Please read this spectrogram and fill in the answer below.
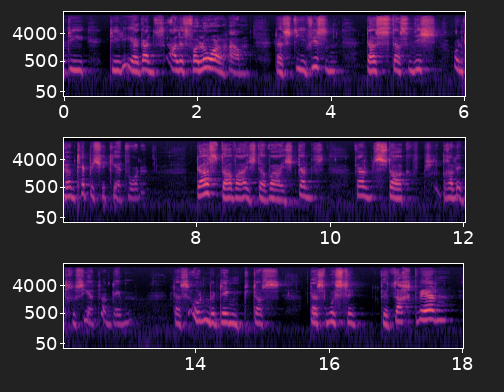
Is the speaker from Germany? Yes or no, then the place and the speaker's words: yes; Germany; moved away as an adult; also born or lived in New York, United States; dass ich Deutsch war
